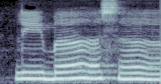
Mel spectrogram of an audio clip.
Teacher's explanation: Liba ada alif mad tabi'i panjang 2 harokat, libasa. Ini mad iwad.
